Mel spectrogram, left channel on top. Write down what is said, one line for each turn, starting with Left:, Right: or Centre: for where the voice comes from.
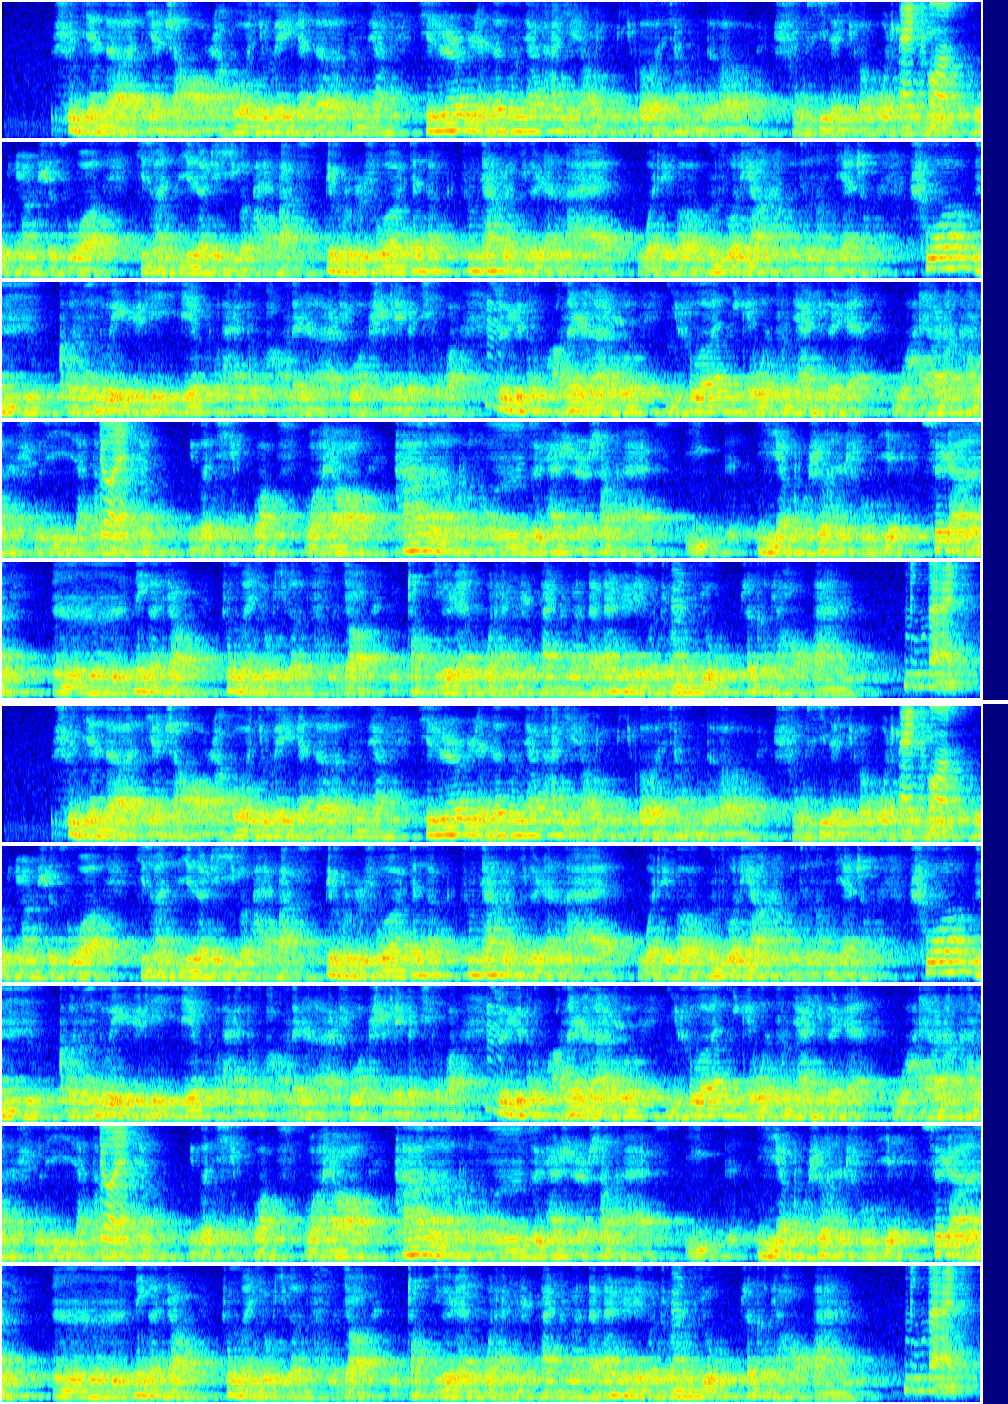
Right: 瞬间的减少，然后因为人的增加，其实人的增加它也要有一个项目的熟悉的一个过程。
Left: 没错，
Right: 你比如说，就像是做计算机的这一个开发，并不是说真的增加了一个人来，我这个工作量然后就能减少。说，嗯，可能对于这些不太懂行的人来说是这个情况，
Left: 嗯。
Right: 对于懂行的人来说，你说你给我增加一个人，我还要让他来熟悉一下当前项目一个情况，
Left: 对，
Right: 我还要他呢，可能最开始上来也也不是很熟悉，虽然，嗯，那个叫。中文有一个词叫找一个人过来就是搬砖的，但是这个砖又不是特别好搬。
Left: 嗯，明白。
